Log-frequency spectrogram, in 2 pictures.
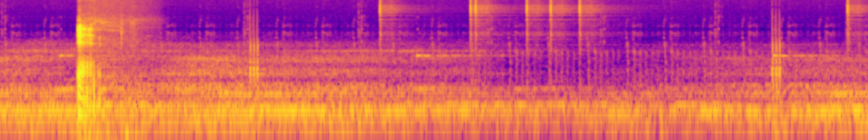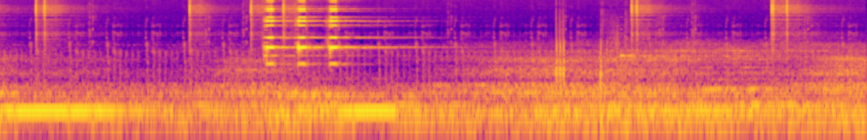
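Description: Electronic console beeps and clicks sound now and then.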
